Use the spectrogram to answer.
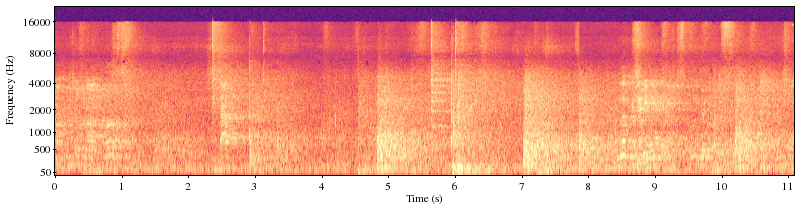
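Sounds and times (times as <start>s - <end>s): racket hitting shuttlecock: 4.5s - 6.4s.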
